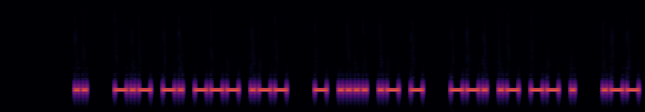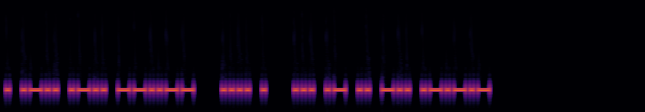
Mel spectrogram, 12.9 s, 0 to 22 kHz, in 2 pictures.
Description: Morse code, heard as a keyed tone, about 32 wpm, 700 Hz. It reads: I KNOW THAT GAME WELL, HE SAID.
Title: Sentences from Top 1000 Words - Review Part 3 - 30wpm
